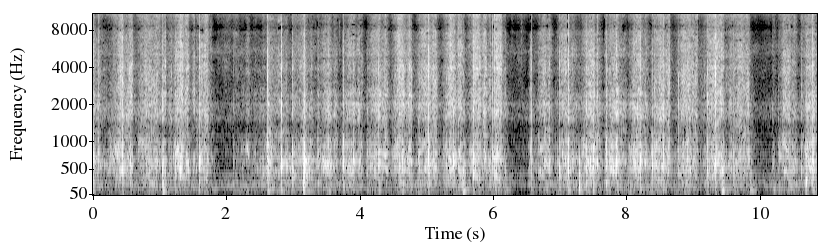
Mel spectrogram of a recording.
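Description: Fingertips rapidly scratch and tap on the front panel of a hollow, printed cardboard saltine cracker box. Dry, papery scraping comes in bursts with quick taps mixed in, and its hollow, mid-pitched tone is centered low in the midrange. Brief pauses fall near two, six and ten seconds.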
